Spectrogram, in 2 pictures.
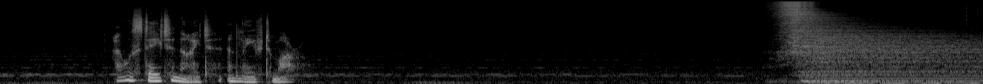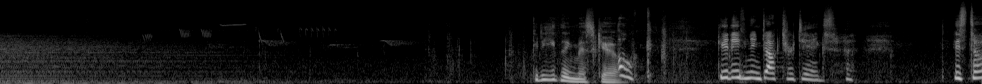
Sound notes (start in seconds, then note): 7.6 dramatic music; 11.2 birds chirping; 14.2 gravel crunching; 18.8 laughs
